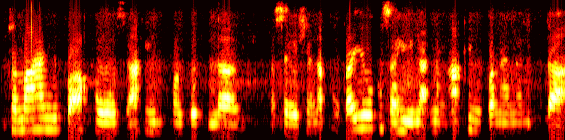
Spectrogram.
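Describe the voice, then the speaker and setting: A soft-spoken woman's medium-pitched voice with fairly even intonation and big swings in loudness. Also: moderate pace. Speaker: seamstress vlogger. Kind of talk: casual vlog talk. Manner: halting.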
